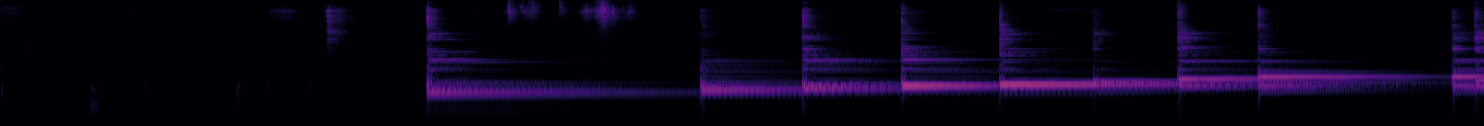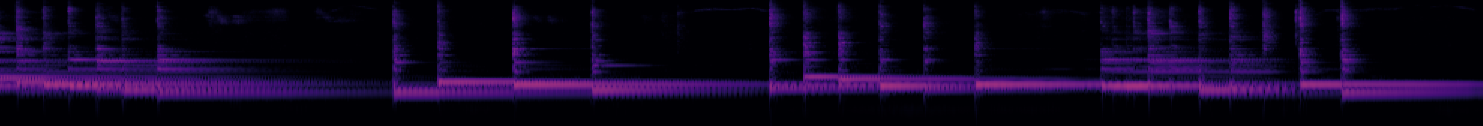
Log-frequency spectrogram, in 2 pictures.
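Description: Hybrid steel tongue drum played with the fingers: single notes struck one after another in a slow, unhurried melody, each ringing out and fading as the next sounds. A few faint handling knocks come before the first note, about three seconds in.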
